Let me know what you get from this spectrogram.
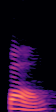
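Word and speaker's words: palm: तो आपको यही प्रोनाउंसिएशन ही सीखनी है कि अगर वोवल ए और यू के बाद एल का यूज किया जाता है तो वहां पे जो आपकी एल की साउंड है वो नहीं आती है, वो वहां पे साइलेंट हो जाती है। हाफ, पाम, ये सब क्या होती है, विदाउट एल के वर्ड्स होते हैं जिसमें एल को साइलेंट रखा जाता है।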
